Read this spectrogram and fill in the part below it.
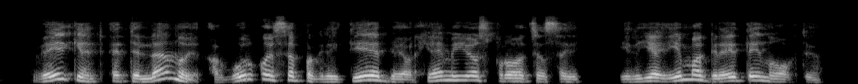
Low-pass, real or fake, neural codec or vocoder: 9.9 kHz; fake; codec, 24 kHz, 3 kbps, HILCodec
